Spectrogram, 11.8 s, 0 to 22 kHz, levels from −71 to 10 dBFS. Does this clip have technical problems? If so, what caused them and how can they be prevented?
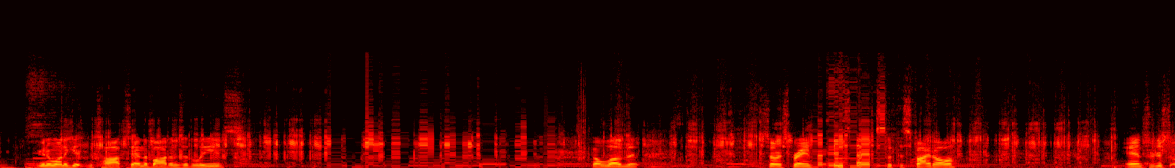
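Yes. Robotic sound from repeated short buffers appears from 3.20 to 5.64 s and again from 8.13 to 8.85 s. Both stretches carry a rigid, metallic buzz at 188 Hz. That fits a fragment of about 5.3 ms being replayed. The first stretch sounds almost entirely repeated, the second mostly so. The likely cause is audio arriving too seldom, so the player repeats its last fragment. Larger buffers and a steadier delivery path prevent this.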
